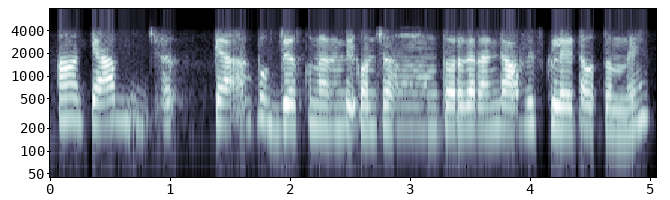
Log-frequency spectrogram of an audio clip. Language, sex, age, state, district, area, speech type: Telugu, female, 30-45, Andhra Pradesh, Palnadu, rural, conversation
